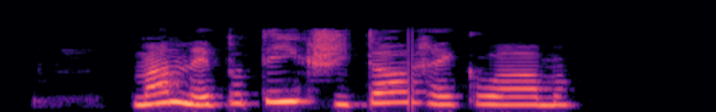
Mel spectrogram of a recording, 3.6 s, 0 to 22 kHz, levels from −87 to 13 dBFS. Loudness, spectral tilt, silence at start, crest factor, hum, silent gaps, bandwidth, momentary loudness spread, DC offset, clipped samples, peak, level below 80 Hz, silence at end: -15 LUFS; -3 dB/octave; 0.65 s; 14 dB; none; none; 7.6 kHz; 10 LU; under 0.1%; under 0.1%; -2 dBFS; -66 dBFS; 0.75 s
